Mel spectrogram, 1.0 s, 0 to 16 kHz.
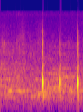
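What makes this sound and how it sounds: A wooden palace column is tapped three times by hand, giving short, dry knocks with a clear mid-range tone around 860 Hz that dies away almost instantly. Faint background murmur sits beneath the taps. The hollow-free, quickly damped knocks confirm the column is wood.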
